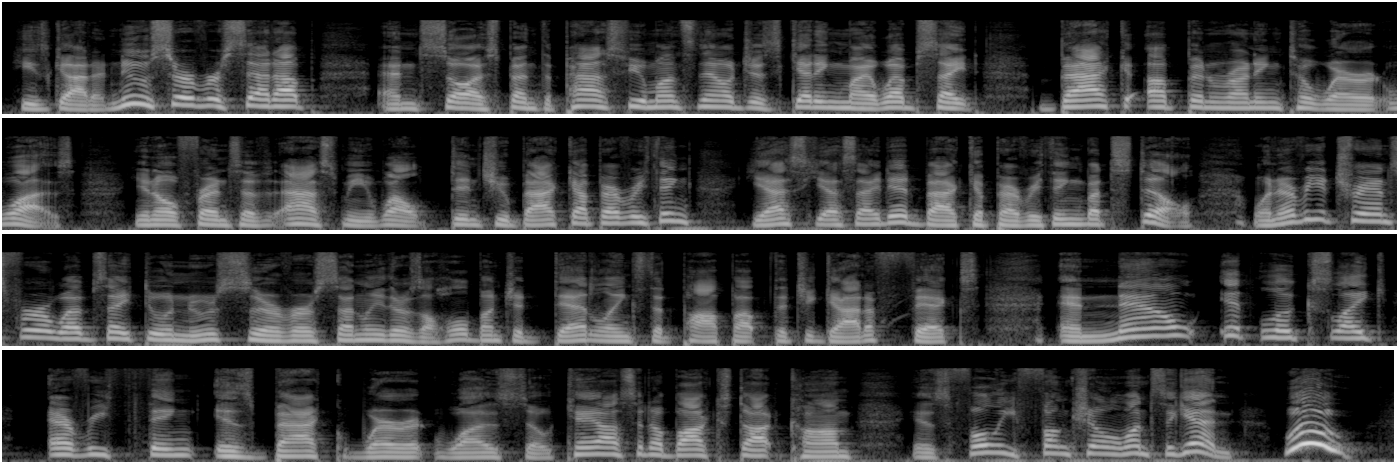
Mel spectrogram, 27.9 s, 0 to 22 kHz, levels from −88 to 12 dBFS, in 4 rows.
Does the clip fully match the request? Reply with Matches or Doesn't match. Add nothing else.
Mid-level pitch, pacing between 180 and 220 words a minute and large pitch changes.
Matches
